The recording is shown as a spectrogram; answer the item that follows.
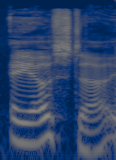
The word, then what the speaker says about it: Aosta: He was born in, I believe it's pronounced Aosta, in what is now Italy.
